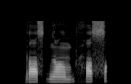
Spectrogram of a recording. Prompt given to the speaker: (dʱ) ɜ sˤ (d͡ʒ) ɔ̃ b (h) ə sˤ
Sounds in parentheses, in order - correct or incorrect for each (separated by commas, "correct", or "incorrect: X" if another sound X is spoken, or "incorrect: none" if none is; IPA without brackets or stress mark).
incorrect: ɾ, incorrect: d, correct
